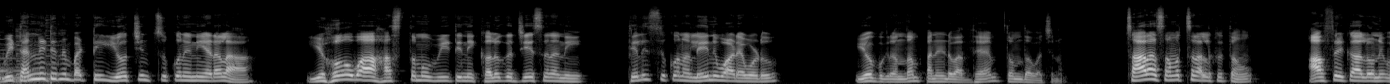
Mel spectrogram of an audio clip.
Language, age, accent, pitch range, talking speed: Telugu, 20-39, native, 120-195 Hz, 75 wpm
